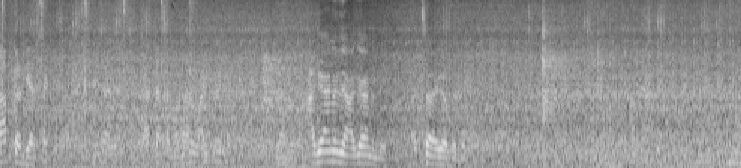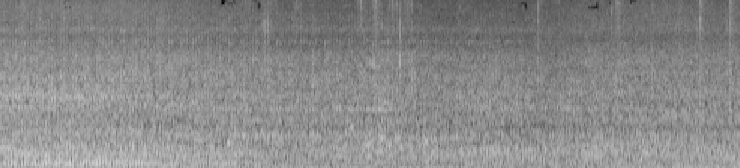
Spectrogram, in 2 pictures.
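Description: A car engine hums as a car pulls slowly away.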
